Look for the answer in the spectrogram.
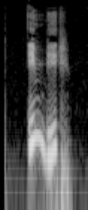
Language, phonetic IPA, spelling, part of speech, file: Russian, [ɪm⁽ʲ⁾ˈbʲirʲ], имбирь, noun, Ru-имбирь.ogg
- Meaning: ginger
